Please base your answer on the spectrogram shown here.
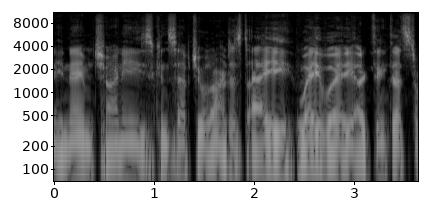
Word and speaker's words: Ai Weiwei: I loved his answer when you asked him who inspired him, and he named Chinese conceptual artist Ai Weiwei. I think that's the right pronunciation.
